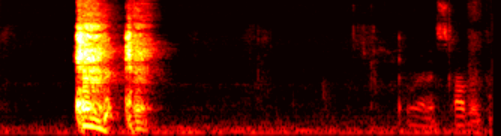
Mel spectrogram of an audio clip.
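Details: Two harsh throat-clearing bursts in quick succession, then a brief quiet murmur, from a person with bronchitis; throat clearing.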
